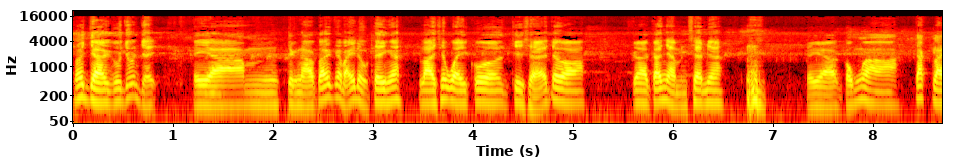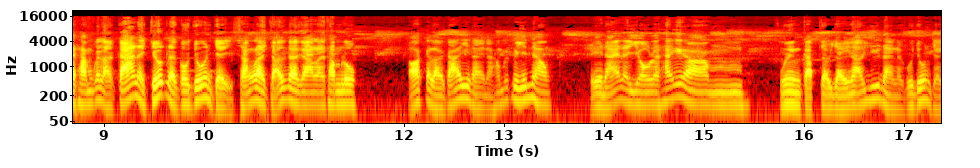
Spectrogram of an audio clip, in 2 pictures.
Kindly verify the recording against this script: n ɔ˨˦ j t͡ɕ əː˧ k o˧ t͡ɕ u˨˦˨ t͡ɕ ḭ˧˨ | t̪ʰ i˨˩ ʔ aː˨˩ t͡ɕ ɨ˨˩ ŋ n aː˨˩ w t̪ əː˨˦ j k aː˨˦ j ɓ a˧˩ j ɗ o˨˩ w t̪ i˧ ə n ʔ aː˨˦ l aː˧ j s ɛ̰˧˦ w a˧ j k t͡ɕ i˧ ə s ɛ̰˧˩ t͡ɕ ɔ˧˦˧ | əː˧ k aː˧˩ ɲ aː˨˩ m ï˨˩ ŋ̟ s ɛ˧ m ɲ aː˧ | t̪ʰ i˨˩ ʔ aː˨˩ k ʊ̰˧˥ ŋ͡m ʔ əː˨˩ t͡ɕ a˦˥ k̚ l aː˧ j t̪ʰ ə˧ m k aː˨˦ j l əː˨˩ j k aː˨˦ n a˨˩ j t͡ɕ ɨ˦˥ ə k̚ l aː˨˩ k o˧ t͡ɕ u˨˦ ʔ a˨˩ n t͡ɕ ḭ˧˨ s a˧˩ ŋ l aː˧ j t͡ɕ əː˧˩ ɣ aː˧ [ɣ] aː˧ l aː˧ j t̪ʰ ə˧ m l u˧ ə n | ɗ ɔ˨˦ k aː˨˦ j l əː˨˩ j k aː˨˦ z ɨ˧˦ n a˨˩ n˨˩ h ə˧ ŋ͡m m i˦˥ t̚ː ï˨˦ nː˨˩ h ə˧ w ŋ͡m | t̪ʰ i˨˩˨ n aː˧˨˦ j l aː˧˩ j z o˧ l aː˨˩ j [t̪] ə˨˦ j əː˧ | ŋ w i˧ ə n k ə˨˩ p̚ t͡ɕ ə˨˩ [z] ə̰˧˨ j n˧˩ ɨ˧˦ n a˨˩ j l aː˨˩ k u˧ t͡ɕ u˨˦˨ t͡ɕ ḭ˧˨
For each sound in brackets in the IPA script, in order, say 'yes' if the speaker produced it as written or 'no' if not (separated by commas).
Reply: yes, no, yes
